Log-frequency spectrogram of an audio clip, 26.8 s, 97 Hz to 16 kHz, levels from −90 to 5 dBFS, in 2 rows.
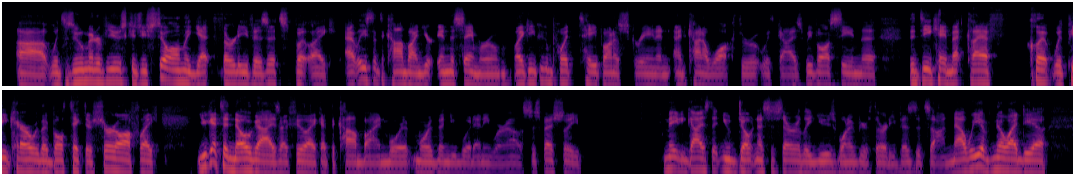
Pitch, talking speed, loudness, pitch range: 115 Hz, 215 wpm, -45 LUFS, 100-125 Hz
